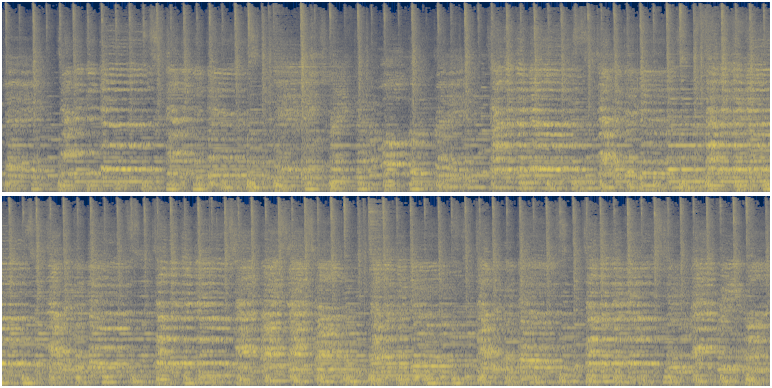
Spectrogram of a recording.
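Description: Mixed church choir singing with instrumental accompaniment, the voices holding long chords over repeated low bass notes.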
